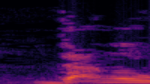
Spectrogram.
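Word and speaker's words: Dan'l: Have you ever heard of Daniel Boone, Daniel Webster? In those days, they spelt the name D-A-N apostrophe L. They pronounced it in one syllable, Daniel.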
